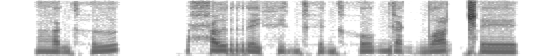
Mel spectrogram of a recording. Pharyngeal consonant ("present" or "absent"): present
